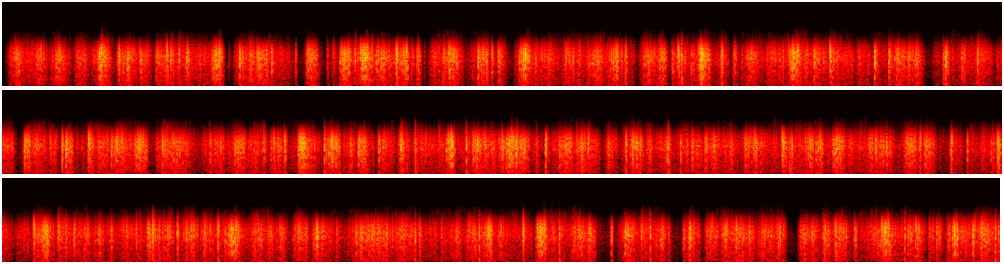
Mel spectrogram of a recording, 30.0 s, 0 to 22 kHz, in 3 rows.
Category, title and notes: Sound effects > Objects / House appliances
Error TV Noise 3
TV, Radio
